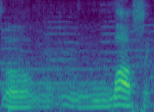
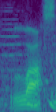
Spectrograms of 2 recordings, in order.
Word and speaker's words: Lassic: And want to correct myself that last sack, get the pronunciation right. That's Lassik, right? Yeah. Brady Lassic.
